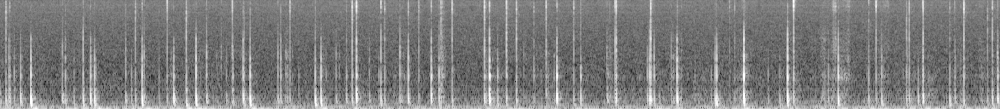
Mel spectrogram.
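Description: Long nails tap and scratch across the front cover of a large hardcover book. Quick, sharp, dry clicks come in an uneven rapid stream, with soft scratchy texture between them and a steady low hum underneath.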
